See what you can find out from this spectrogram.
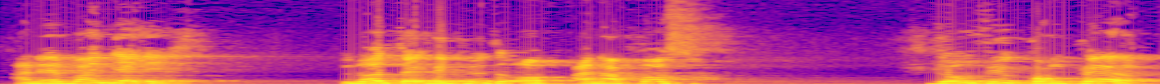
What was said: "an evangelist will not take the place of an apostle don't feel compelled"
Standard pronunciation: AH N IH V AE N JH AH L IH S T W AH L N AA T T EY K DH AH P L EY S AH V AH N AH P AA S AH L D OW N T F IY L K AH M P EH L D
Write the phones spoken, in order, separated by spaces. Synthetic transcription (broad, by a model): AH N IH V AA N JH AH L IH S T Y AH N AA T T EY K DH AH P UW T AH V AH N AH P AA S AH L D OW N T F IY L K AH M P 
